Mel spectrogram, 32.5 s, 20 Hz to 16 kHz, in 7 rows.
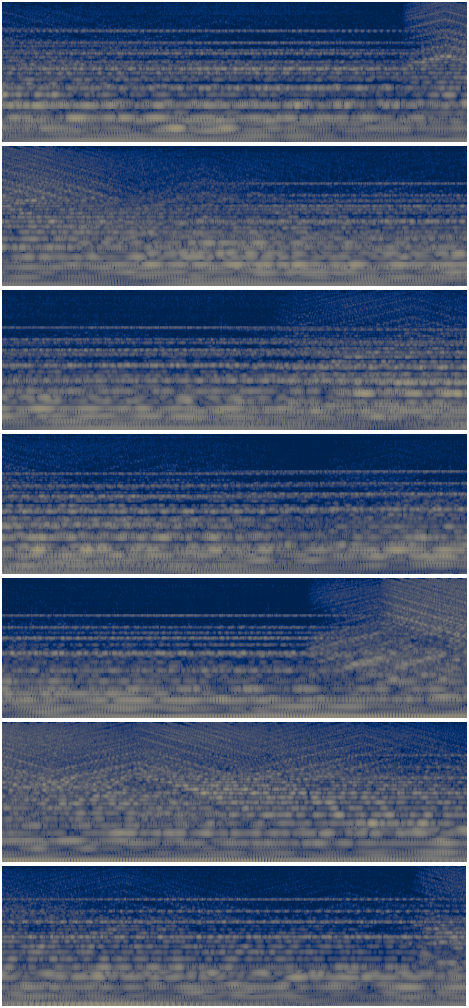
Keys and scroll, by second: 7.5 s.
